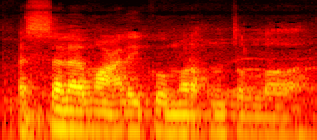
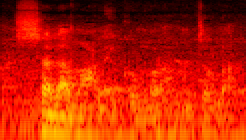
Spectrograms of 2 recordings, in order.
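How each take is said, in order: First: Soft salam demo. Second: Near-silent salam. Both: Shown as a demonstration. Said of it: "Bagi salam terus".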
